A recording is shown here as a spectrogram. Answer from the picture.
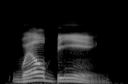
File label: "well-being", spelling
